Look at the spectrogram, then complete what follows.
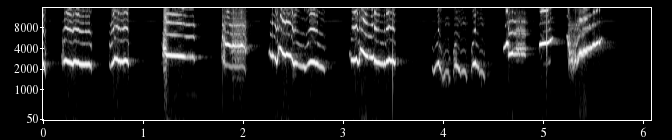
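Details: Oriental magpie-robin singing fierce 'bar bar' style lure song to provoke other magpie-robins: dense run of loud, high whistled notes, some slurred and warbling, others clipped, with short gaps between phrases.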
